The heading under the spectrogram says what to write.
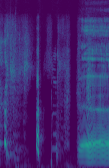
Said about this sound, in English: What's going on? What's all the burping? We had lunch. Drinking a carbonated drink. It happens.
